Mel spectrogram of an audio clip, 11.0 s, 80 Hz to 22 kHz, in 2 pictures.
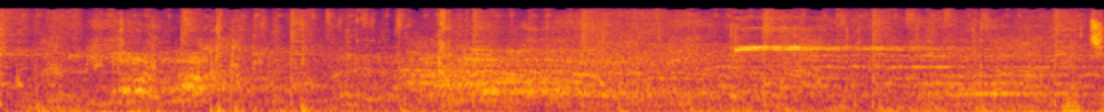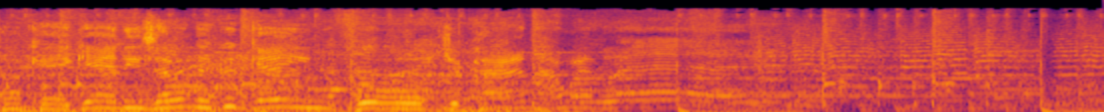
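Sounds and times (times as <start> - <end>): players shouting: 0.0 - 8.8
arena music: 0.0 - 11.0
referee whistle blast: 3.6 - 4.8.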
